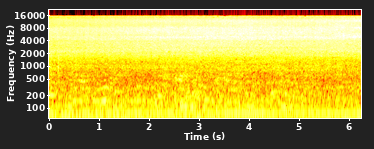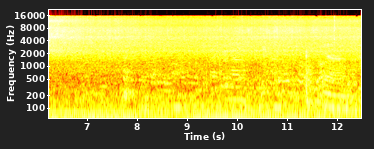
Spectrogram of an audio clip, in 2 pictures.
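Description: A small model train whirs and rattles along its track.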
